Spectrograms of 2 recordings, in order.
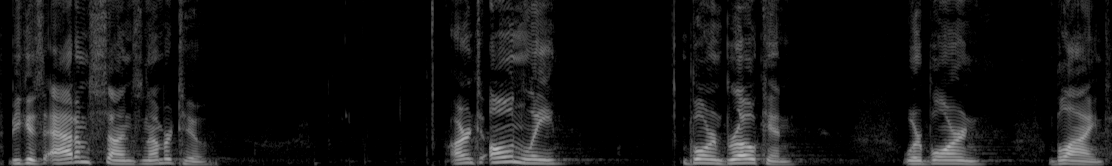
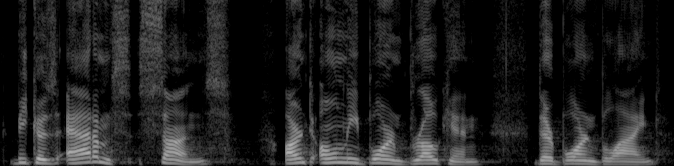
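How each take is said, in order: First: Each phrase set apart by long pauses, born blind landing heavy; slow and weighty, with long pauses. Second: Said in the usual way. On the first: Shown as a demonstration. Preacher repeats his second point to the brothers, slow and deliberate. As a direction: let every phrase hang before the next.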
